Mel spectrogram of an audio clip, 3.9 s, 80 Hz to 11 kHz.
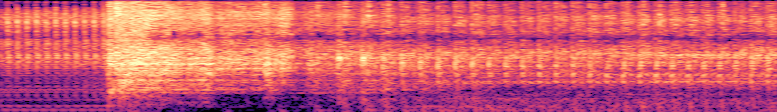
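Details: Lombardini 6LD260 air-cooled diesel driving a traffic-sign generator, cold start after sitting unused 10 years, old fuel purged and run on fresh diesel. It fires straight up into even clatter, smoking a little. Normal cold start.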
